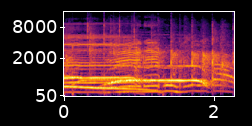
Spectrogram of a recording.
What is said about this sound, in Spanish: Fuerte el aplauso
